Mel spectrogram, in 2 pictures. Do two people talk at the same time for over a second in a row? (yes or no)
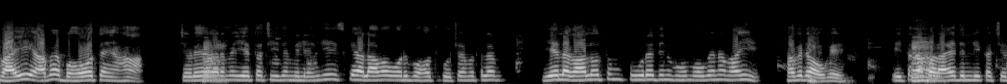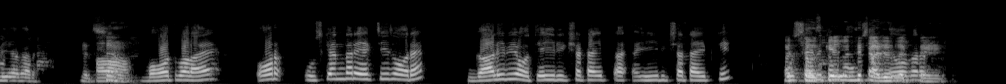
yes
